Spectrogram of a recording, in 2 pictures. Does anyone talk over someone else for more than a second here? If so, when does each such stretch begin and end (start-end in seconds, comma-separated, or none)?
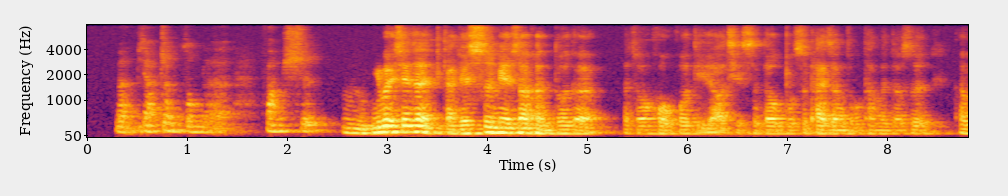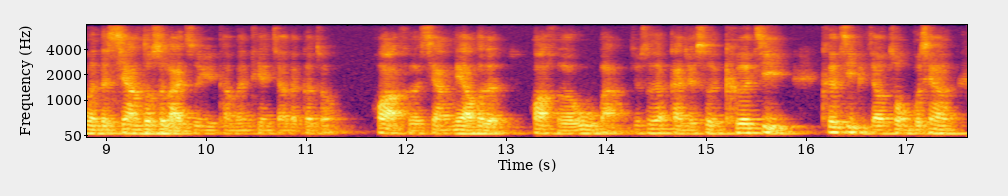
none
